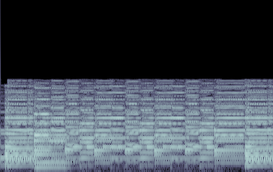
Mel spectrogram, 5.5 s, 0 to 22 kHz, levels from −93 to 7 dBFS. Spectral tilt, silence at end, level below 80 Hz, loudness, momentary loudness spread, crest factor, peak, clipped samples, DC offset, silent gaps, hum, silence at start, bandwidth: -9 dB/octave; 0 s; -42 dBFS; -16 LUFS; 4 LU; 16 dB; -2 dBFS; under 0.1%; under 0.1%; none; none; 0 s; 4 kHz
